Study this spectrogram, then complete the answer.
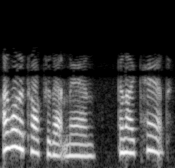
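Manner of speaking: put-on young woman confessing she can't talk to him; earnest young girl. A narrator's reading. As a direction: say it simply and earnestly. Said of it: "Mary Ann went on earnestly".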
